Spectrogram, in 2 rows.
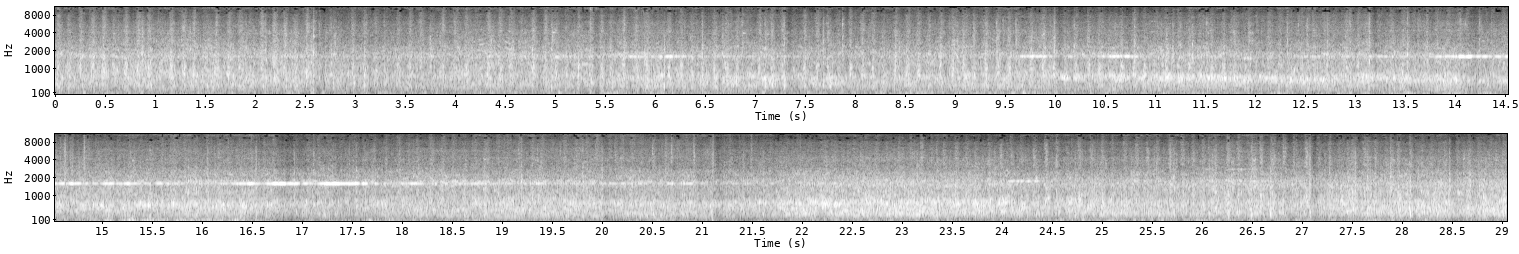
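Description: Ride-on 15-inch gauge live-steam train running along the track, heard from aboard: a steady rattle and clatter of wheels over the rails. A thin high tone comes and goes through the middle.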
